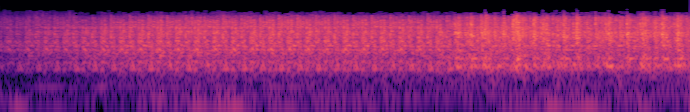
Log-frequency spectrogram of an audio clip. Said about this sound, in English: Oh, darn. There it goes again. I'll never get this dress finished in time for the club meeting. What's the matter, kiddo? Having trouble with your sewing machine?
